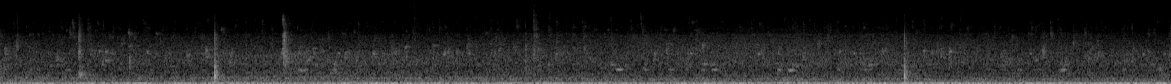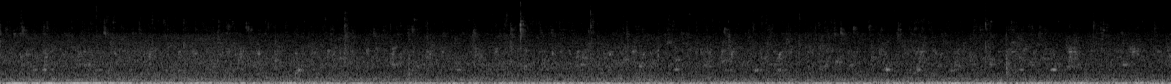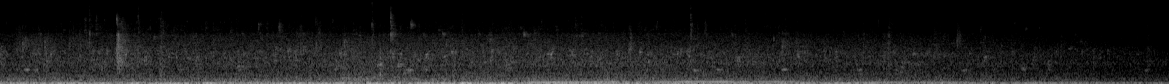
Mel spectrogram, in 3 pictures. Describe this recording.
under the awning of the bar, rainwater runs off into a drain gully, the city, the country & me: june 1, 2012, 99 facets of rain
